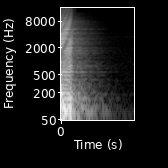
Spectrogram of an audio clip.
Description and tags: progressive psytrance goa psytrance
goa, progressive, psytrance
